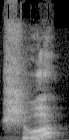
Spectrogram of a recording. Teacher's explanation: you can hear that I started quiet and get louder as I go to the end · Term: tone two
